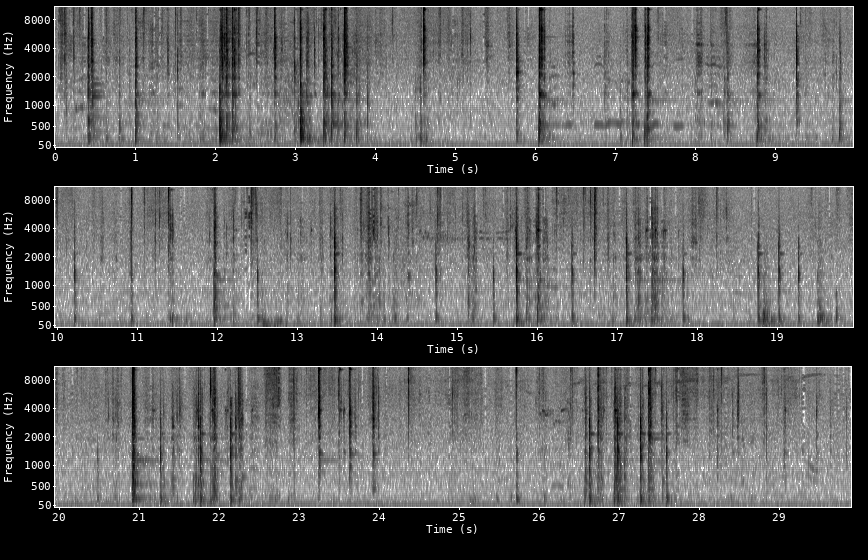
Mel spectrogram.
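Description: Irregular metallic clinks and knocks, some in quick clusters, as an alternator is manoeuvred back onto its mounting in a car's engine bay, over a steady low hum.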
